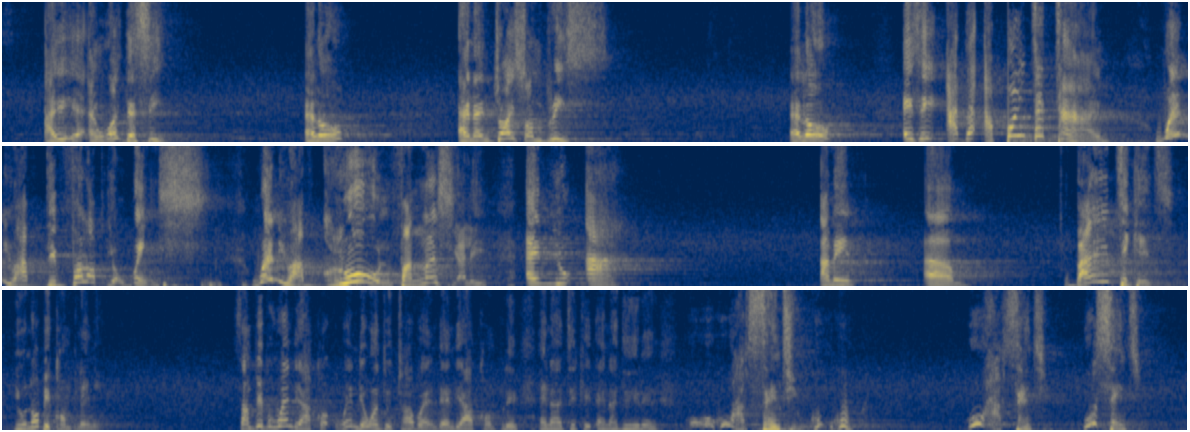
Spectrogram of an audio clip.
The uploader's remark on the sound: preached at God's Haven Ministries, The Purpose Assembly on Sunday 16th July, 2023.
